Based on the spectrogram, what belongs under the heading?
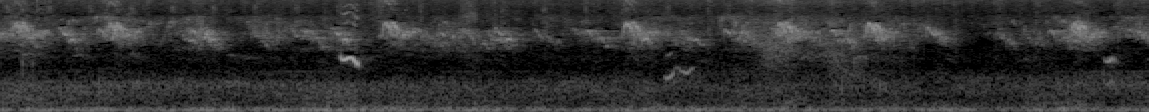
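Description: Birds chirping outdoors: a short high chirp repeated about twice a second, with a few brief sliding whistle notes mixed in.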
